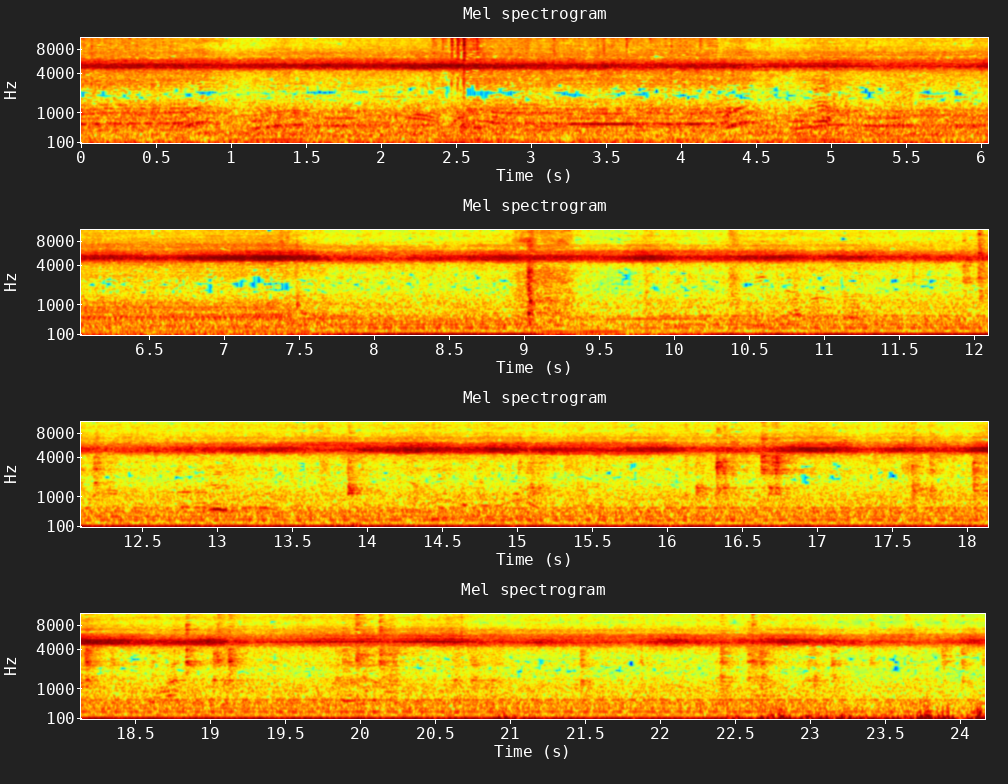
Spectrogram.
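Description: A drilling rig engine runs with a steady low rumble, growing louder partway through.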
